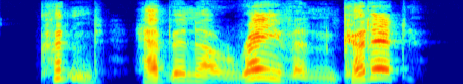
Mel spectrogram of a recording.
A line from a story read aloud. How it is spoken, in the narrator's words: shrieked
